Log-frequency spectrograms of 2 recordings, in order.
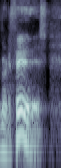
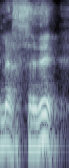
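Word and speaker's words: Mercédès: Pero Mercedes no es Mercedes, Mercedes es Mercedé. Lo pronuncian así, entonces yo diré Mercedes en todo momento, ¿no?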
